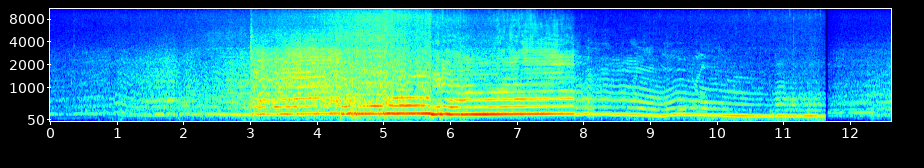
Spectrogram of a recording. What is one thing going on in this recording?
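A small rally car's engine screams as it approaches and speeds past, changing gear.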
